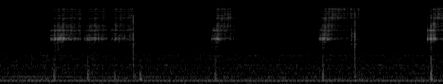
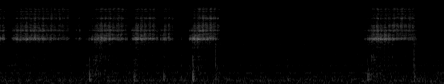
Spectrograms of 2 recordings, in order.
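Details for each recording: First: Mitsubishi Eclipse 420A engine valve lapped by hand with coarse grinding compound and assembly lube on the stem: soft, smooth scraping strokes in irregular bursts about once a second, grinding fading quieter as the valve seats. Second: Mitsubishi Eclipse (2G build) valve job: valve dipped in assembly lube, lapped with coarse grinding compound; short gritty scratching bursts as valve twists on seat, grinding not yet gone quiet, so valve isn't mated yet and needs more lapping.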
